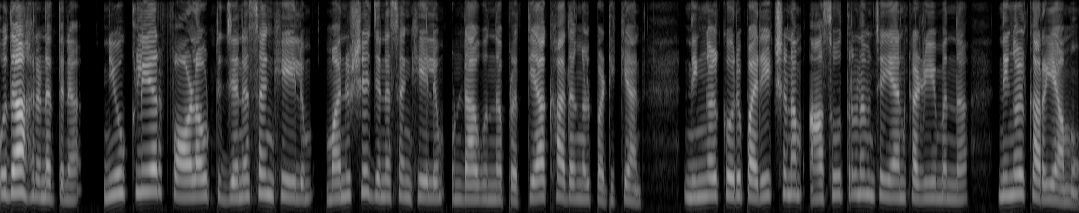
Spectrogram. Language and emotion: Malayalam, neutral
